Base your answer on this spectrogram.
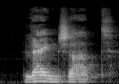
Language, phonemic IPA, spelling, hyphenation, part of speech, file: Dutch, /ˈlɛi̯nzaːt/, lijnzaad, lijn‧zaad, noun, Nl-lijnzaad.ogg
- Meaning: linseed, flaxseed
